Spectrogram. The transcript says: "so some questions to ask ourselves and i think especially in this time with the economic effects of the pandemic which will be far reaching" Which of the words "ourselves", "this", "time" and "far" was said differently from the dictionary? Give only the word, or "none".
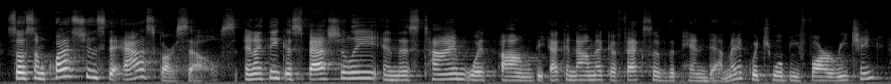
none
